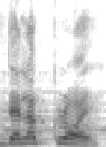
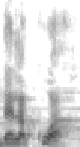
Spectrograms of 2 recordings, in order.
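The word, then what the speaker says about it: Delacroix: Now the villages pronounced this name as delacroy but actually I'll be saying is dicki de laqua eventually made a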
